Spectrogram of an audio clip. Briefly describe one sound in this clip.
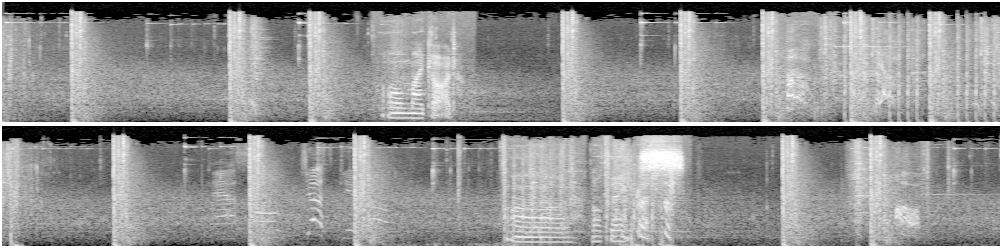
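Gunshots ring out one at a time, each with a short echo.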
